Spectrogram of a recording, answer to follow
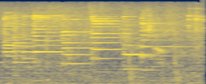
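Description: Telephone keypad touch tones pressed in quick succession to play a tune: a run of short steady beeps that change pitch every few tenths of a second.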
